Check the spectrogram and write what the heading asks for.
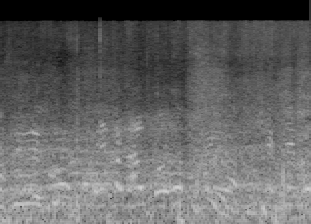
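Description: Rugby players' voices calling and shouting over one another as a lineout turns into a driving maul, heard from pitch level in a nearly empty stadium.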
